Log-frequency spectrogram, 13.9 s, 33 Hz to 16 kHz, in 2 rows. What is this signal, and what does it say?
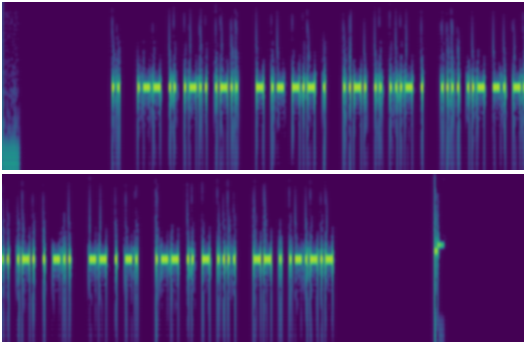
Morse code, heard as a keyed tone, about 34 wpm, 700 Hz. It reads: I WILL TAKE FIVE HUNDRED MEN WITH ME.
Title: Sentences from Top 1000 Words - Review Part 2 - 35wpm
